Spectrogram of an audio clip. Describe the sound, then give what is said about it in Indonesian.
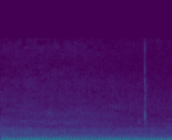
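Steady roadside traffic noise with a continuous low engine rumble from motorbikes and trucks, including Pertamina trucks, loud and unbroken throughout, with a brief sharp click near the end. “Dan benar, kalian mendengarkan suara-suara truk motor nanti.”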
